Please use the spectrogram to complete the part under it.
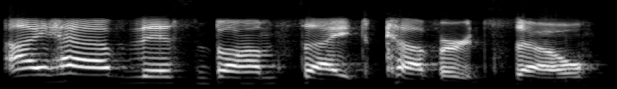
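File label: guarding bombsite, professional female; vo; Counter Strike Model Pack; CS:GO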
